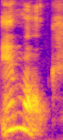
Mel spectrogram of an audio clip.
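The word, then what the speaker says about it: Imbolc: Is it Imbulk that just passed? Yes, I imbul. And um I was told a lot of people pronounce it immul supposed to be the B is silent.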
